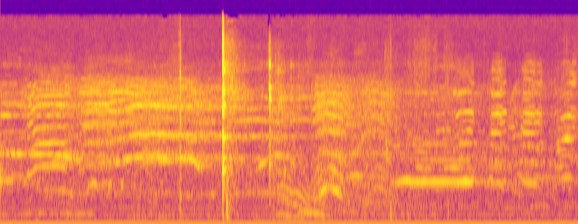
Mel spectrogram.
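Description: Softball bat hitting a pitched ball, one sharp crack followed by a smaller click a moment later, amid players and spectators shouting and calling.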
